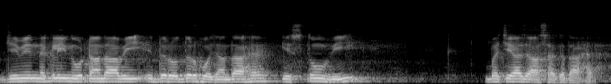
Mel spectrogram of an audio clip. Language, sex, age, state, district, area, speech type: Punjabi, male, 45-60, Punjab, Jalandhar, urban, spontaneous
